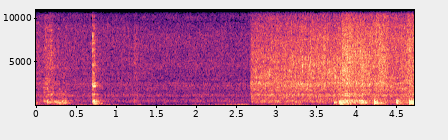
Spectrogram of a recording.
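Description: A metal spoon stirring and scraping fried onions and ginger-garlic paste in oil in a metal pot, the oil sizzling. The spoon clinks once on the pot about a second in, and the sizzling jumps suddenly louder a little past halfway.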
